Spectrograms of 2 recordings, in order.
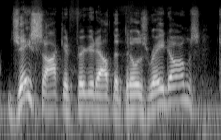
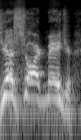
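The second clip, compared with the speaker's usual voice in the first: higher, loud sharp soldier answering; soldier's reply; 10 semitones higher, 6 dB louder than usual. Retold or imitated. Sergeant answering his sergeant major crisply. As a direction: snap back a crisp yes. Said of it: "He goes".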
